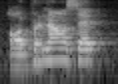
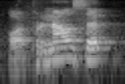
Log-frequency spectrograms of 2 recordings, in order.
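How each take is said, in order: No difference in how they are said.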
